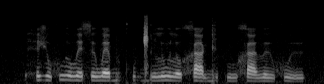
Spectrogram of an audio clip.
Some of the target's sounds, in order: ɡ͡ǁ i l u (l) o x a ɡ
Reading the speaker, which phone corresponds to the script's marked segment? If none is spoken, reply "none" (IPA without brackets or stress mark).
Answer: l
